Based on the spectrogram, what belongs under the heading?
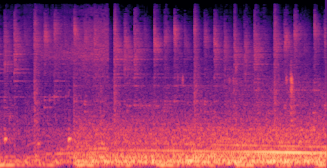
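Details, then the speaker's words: Electric vehicle creeping at low speed: steady, loud droning pedestrian warning tone over low road rumble that swells as the car moves; considered far too loud and irritating in city driving. "Então, eu diria que esse ruído precisa ser corrigido. É bastante irritante porque você acaba dirigindo devagar com frequência, especialmente na cidade."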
